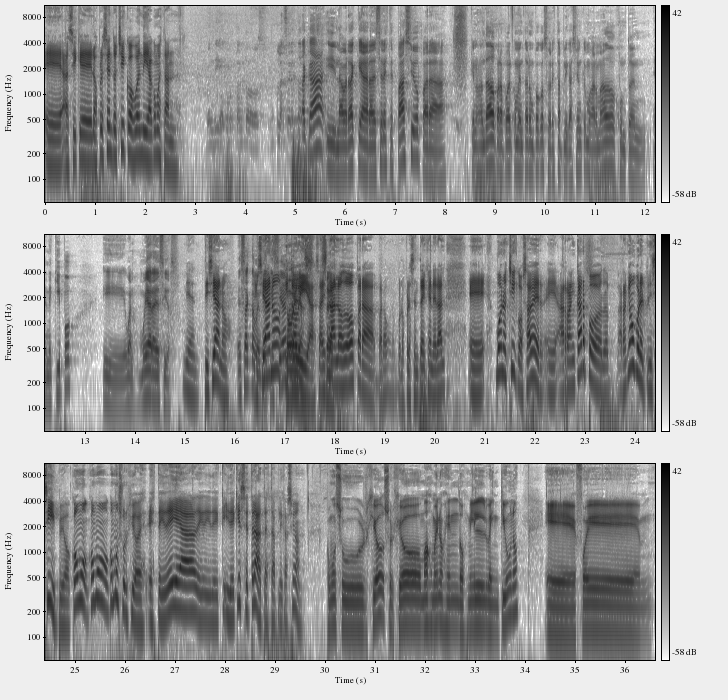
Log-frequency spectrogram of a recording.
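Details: Young man from San Juan, Argentina, speaking Spanish in a broadcast interview about an app he co-created for people who stutter; stuttering.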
